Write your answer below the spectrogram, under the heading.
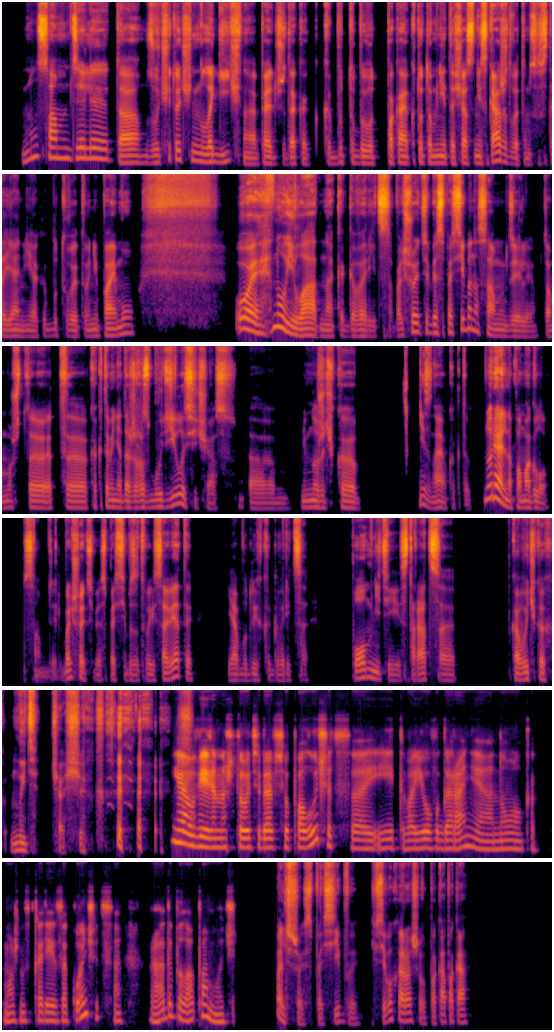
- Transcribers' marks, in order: laugh
- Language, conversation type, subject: Russian, advice, Как вы переживаете эмоциональное выгорание и апатию к своим обязанностям?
